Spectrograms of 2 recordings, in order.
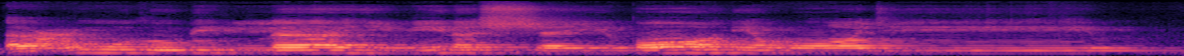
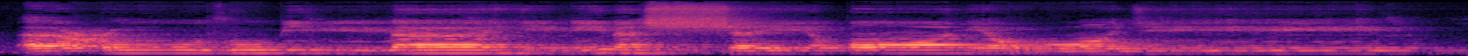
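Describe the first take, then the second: First: It is recited at a moderately quicker pace. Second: It is recited very slowly. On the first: "Yang tadwir agak cepat sedikit" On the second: "dengan sangat pelan ya"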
